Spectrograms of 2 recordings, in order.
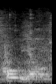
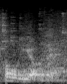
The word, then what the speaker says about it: Holyoke: who was the then sitting state representative for Holyoke I would imagine and he was running for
